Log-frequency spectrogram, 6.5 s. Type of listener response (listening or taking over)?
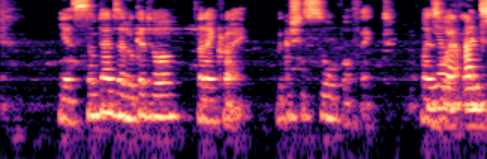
taking over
